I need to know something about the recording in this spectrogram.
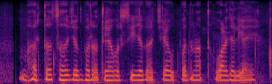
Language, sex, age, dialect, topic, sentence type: Marathi, male, 31-35, Northern Konkan, agriculture, statement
